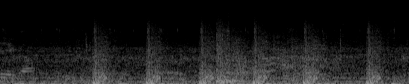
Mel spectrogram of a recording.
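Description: Guns fire in quick bursts of sharp shots.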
